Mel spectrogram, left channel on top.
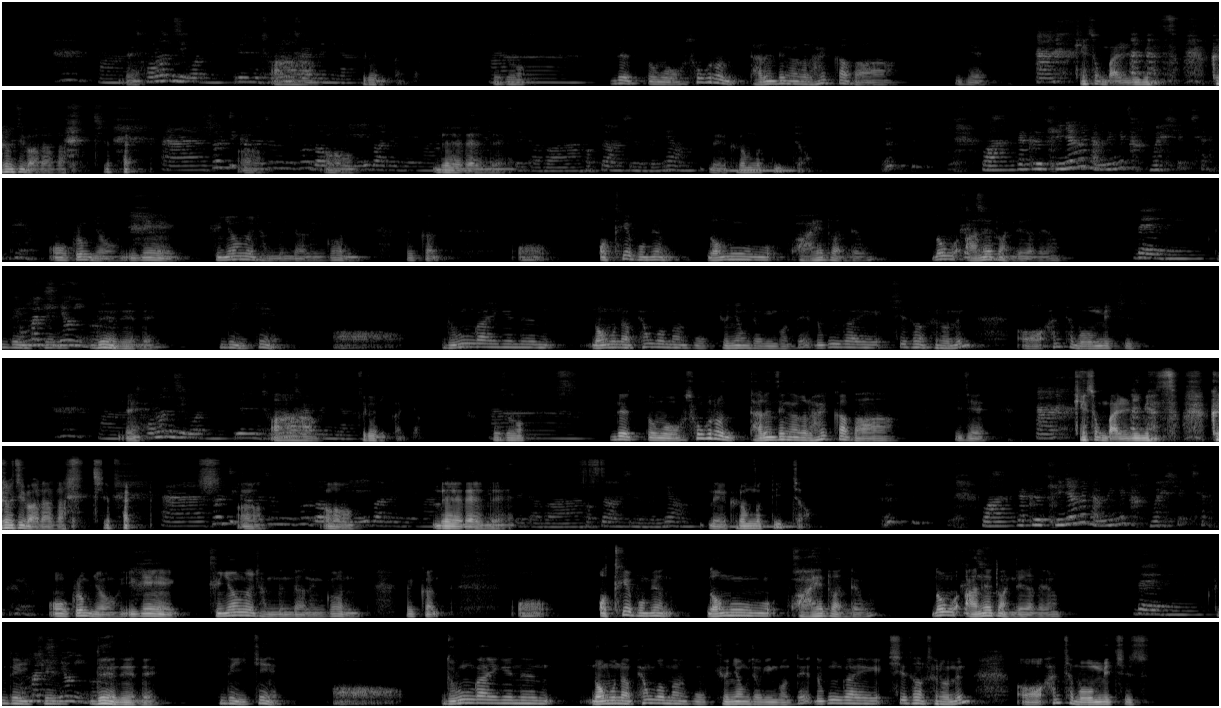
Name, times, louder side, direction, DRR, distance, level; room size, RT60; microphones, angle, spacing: voice 1, 0.5-3.6 4.9-5.8 10.3-10.8 11.3-11.4 11.8-12.0 12.8-12.9 13.2-20.2 21.0-21.3 21.6-24.7 25.6-25.9 33.9-34.4 35.6-38.2, equal, 25° left, 2.1 m, -46 dB
voice 2, 2.7-3.1 3.6-4.0 4.9-5.2 6.1-8.9 9.5-9.8 10.8-11.6 11.8-12.9 14.2-14.8 15.4-15.7 16.5-17.3 19.2-20.2 24.8-26.1 26.4-28.7 29.5-29.8 30.3-31.1 31.4-33.1 33.6-34.9 36.5-37.1 37.4-38.1 38.7-39.3 39.8-40.5 40.9-42.0 42.3-48.0, right 7 dB, 80° right, 0.3 m, -34 dB
4.7 x 4.6 x 5.1 m
head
